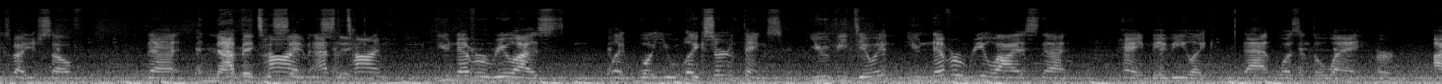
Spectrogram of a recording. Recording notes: All while driving to some Lo-Fi tunes.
